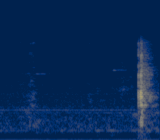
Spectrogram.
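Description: Near silence: faint room tone with a low steady hum, broken near the end by one short burst of noise just before speech resumes.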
